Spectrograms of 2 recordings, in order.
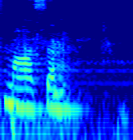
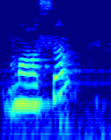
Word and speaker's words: மாசம்: மாதம் or மாசம். So, மாதங்கள் or மாசங்கள். மாதங்கள் or மாசங்கள், both are right. While writing, we say it as மாதம், மாதங்கள். While speaking, we pronounce it as மாசம் or மாசங்கள்.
